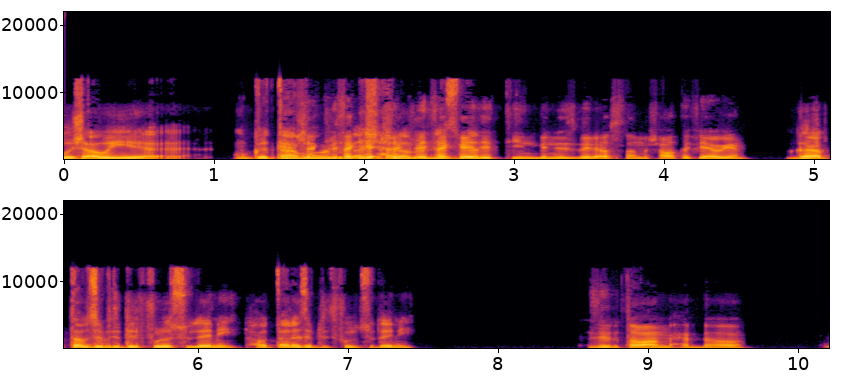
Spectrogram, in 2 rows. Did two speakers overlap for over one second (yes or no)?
yes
